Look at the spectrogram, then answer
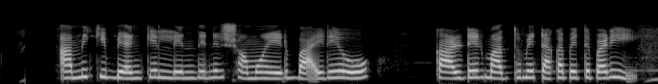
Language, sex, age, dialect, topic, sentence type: Bengali, female, <18, Northern/Varendri, banking, question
